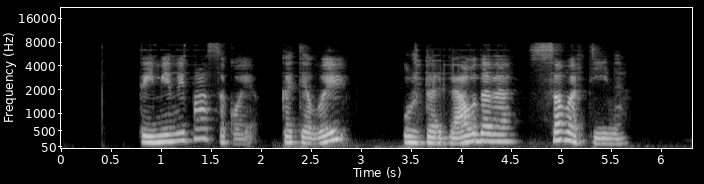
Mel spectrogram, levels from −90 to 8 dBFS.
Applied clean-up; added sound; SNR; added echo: neural mask model DeepFilterNet 3.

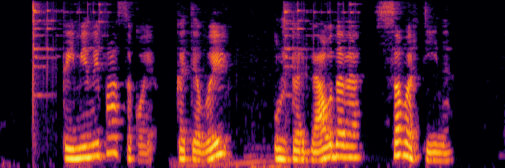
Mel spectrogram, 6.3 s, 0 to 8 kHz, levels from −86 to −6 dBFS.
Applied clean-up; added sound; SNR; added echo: classical method spectral subtraction.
